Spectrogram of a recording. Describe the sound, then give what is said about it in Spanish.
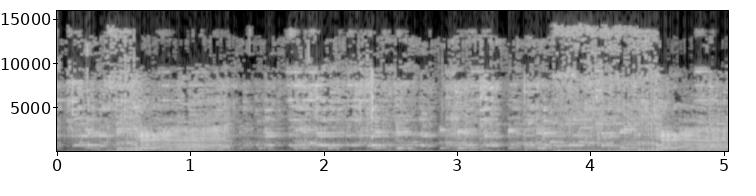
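A flock of thousands of sheep bleating outdoors in endless green meadows in the mountains of Northern Ireland, several overlapping wavering calls over a steady background of quieter bleats and faint field ambience. “Ovejitas, muchas ovejitas, miles de ovejas en esos interminables prados verdes, que oye, ya sé yo por qué están verdes, ¿eh?”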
